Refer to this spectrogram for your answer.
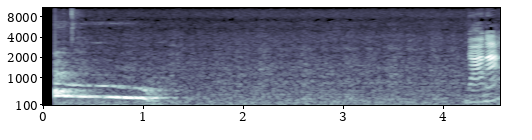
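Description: An Alaskan Malamute gives a brief, mellow howl that slides gently downward, then a rising cry follows.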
